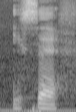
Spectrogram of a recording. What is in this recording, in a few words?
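"esef", Nigerian Pidgin, male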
